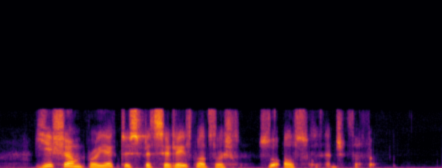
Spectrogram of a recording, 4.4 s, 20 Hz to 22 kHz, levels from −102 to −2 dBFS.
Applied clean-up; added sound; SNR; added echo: neural diffusion model UNIVERSE++.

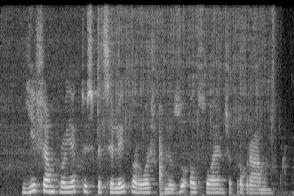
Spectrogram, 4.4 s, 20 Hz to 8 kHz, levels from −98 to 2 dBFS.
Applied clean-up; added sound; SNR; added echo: none; Fill (with liquid) / Sink (filling or washing); 17 dB; none.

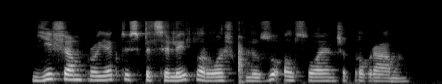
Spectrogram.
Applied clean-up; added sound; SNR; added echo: neural mask model DeepFilterNet 3.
